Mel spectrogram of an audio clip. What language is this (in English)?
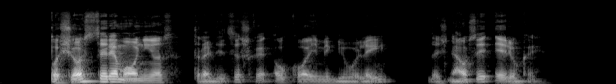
Lithuanian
